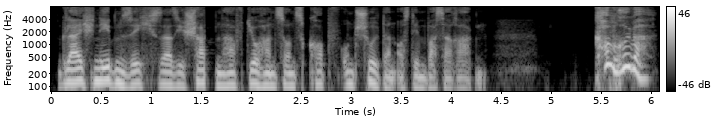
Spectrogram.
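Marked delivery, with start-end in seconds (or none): 5.4-6.0 high, loud urgent call. Acted. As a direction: call him over, urgent. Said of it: "rief sie".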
